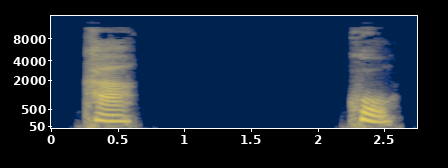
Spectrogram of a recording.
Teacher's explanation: ang lugar ay sa likod ng dila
